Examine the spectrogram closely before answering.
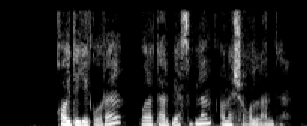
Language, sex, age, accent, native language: Uzbek, female, 18-24, Qashqadaryo, Uzbek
